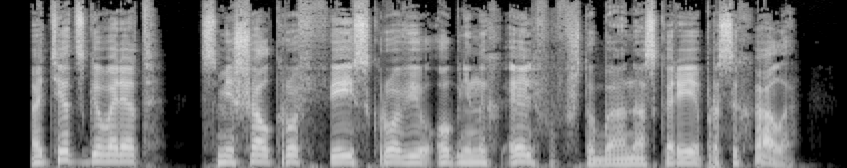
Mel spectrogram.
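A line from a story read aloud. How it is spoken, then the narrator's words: Calm voice. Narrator (Russian): спокойным голосом продолжала она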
